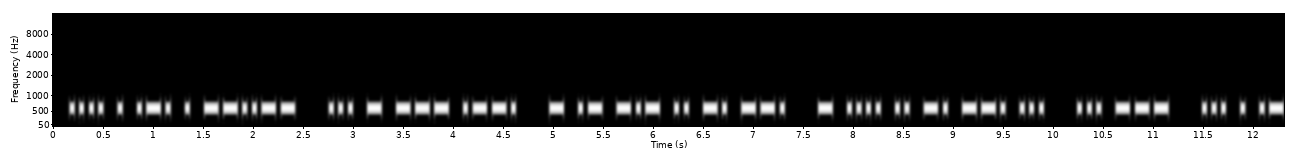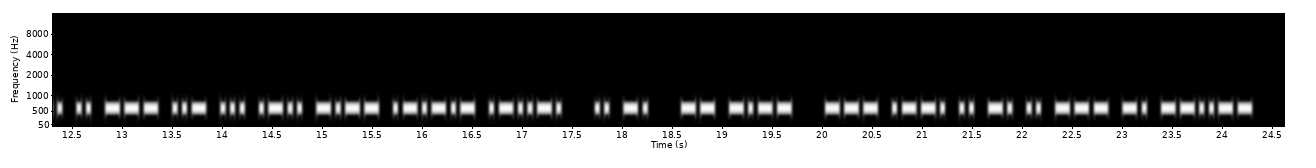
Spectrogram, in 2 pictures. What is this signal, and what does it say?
Morse code, heard as a keyed tone, about 25 wpm, 600 Hz. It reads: HERE, STOP TAKING THINGS SO SERIOUSLY." IN MY OPINION,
